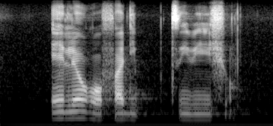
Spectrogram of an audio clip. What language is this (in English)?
Northern Sotho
